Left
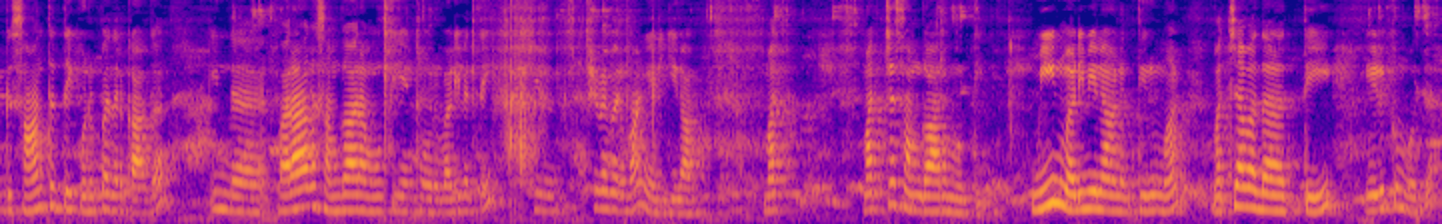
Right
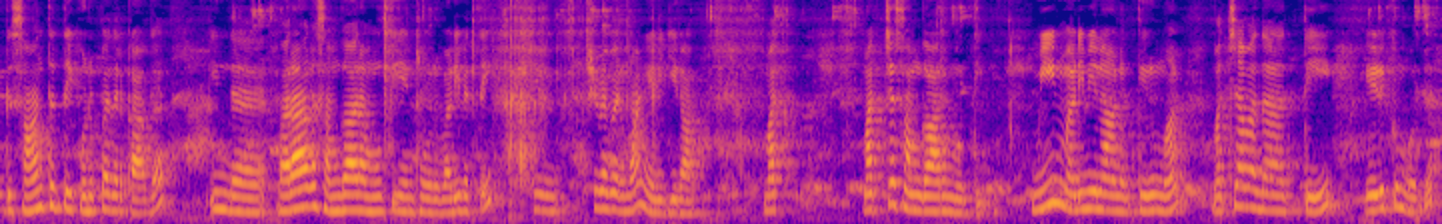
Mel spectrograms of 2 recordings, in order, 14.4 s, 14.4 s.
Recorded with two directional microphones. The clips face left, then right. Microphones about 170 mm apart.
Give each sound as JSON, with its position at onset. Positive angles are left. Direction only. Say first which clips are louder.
{"t": 0.0, "sound": "speech", "louder": "right 4 dB", "side_deg": -30}
{"t": 7.7, "sound": "a woman's voice", "louder": "right 1 dB", "side_deg": -5}
{"t": 10.3, "sound": "speech", "louder": "left 4 dB", "side_deg": 20}
{"t": 12.3, "sound": "a woman's voice", "louder": "left 7 dB", "side_deg": 20}
{"t": 13.7, "sound": "a woman's voice", "louder": "right 3 dB", "side_deg": -5}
